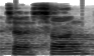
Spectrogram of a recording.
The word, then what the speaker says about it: JSON: singkatannya itu javascript object atau dibacanya Jason Jason ya jadi dia itu ada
